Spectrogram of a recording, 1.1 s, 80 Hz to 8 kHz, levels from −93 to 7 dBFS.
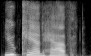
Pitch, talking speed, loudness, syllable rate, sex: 235 Hz, 210 wpm, -16 LUFS, 4.6 syllables/s, female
